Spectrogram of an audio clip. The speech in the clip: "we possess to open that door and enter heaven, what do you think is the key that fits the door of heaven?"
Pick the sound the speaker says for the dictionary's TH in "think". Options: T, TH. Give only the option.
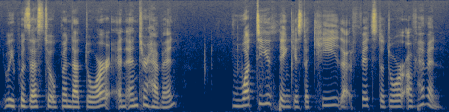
TH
